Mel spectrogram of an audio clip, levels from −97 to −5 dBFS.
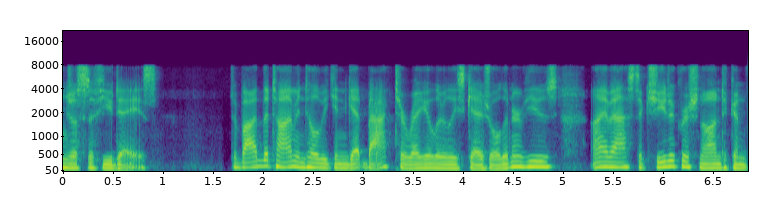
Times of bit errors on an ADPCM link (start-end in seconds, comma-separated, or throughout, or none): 3.06-3.16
